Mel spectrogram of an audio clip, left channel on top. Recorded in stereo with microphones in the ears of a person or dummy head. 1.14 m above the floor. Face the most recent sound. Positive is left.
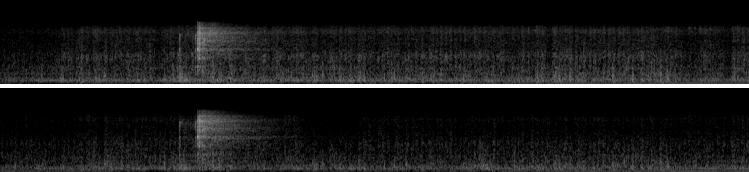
turn(degrees=25)  # may be behind; listen again after turning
